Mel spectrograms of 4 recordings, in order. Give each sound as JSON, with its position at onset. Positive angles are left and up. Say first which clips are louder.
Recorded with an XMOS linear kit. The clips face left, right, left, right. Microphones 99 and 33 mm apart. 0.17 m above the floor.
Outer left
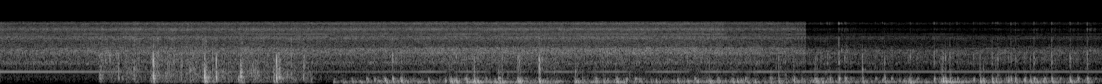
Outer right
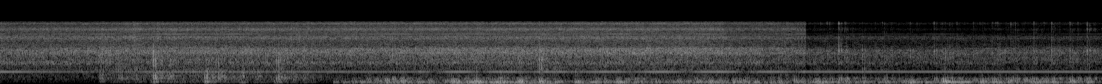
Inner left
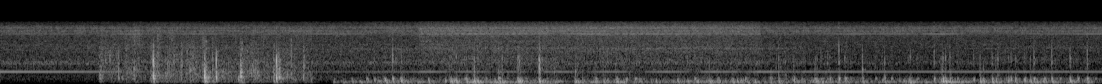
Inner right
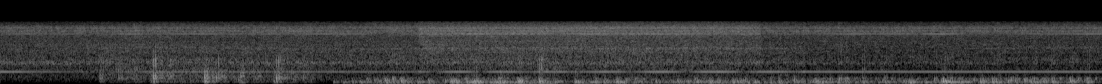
{"t": 1.0, "sound": "running footsteps", "louder": "outer left 5 dB, inner left 5 dB", "side_deg": 40, "distance_m": 3.0}
{"t": 3.3, "sound": "typing on a keyboard", "louder": "outer left 1 dB, even", "side_deg": 50, "distance_m": 3.0}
